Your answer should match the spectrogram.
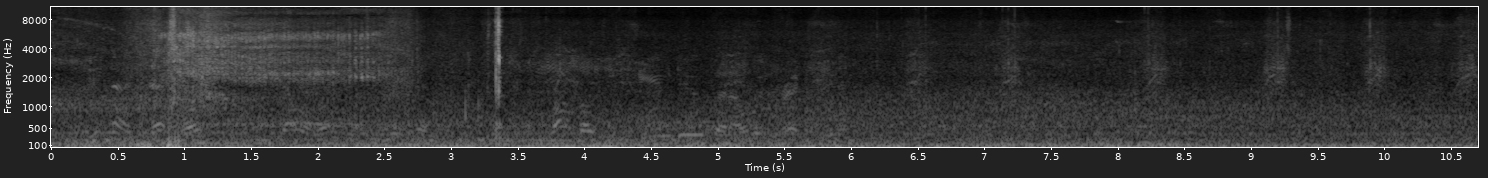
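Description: Baitcasting reel whirring for about two seconds as a big lure is cast and line pays out, a sharp click a little after three seconds in, then the reel being wound in on the retrieve with faint regular ticks.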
